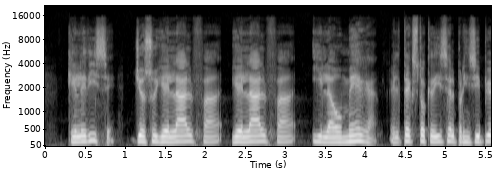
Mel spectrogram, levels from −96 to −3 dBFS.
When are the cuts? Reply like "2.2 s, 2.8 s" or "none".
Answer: 1.0 s, 2.3 s, 4.2 s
